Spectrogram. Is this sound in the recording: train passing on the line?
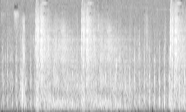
no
